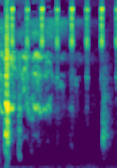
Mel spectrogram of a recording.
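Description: A clock, called the doom clock, ticks in a steady, quick rhythm of crisp, bright clicks, about five per second, while a short burst of laughter and a murmured voice sound underneath at the start.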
